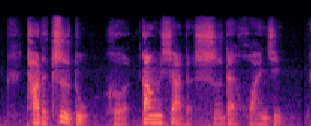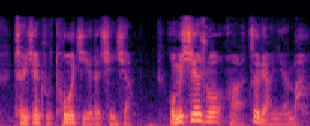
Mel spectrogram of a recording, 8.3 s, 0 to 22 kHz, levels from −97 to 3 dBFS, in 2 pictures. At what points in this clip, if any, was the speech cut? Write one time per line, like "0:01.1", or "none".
0:06.9

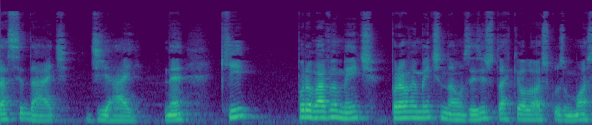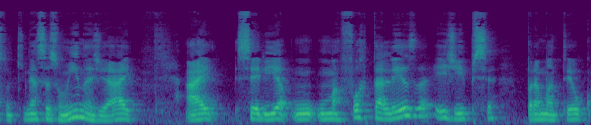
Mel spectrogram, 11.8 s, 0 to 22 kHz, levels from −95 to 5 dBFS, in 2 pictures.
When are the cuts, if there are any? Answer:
none

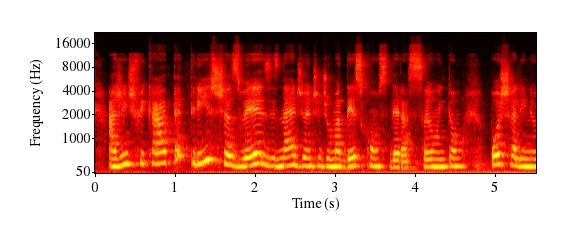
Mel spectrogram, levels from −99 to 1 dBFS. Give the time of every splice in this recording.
none

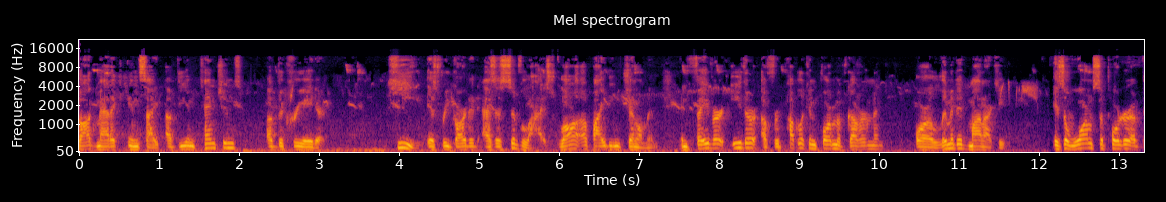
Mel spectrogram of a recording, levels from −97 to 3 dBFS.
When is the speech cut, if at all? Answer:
0:03.8
0:12.1

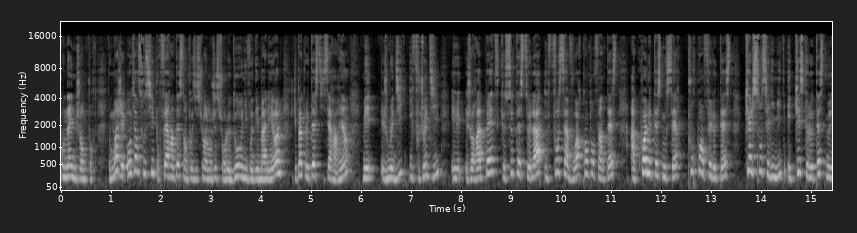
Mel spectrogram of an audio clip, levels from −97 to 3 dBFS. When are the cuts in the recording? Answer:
none

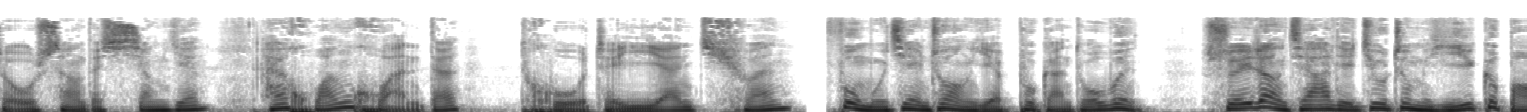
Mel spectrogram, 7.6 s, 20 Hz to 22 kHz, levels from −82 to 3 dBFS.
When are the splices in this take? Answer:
0:04.0

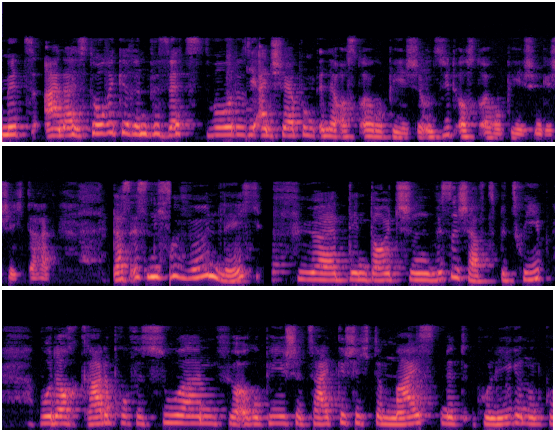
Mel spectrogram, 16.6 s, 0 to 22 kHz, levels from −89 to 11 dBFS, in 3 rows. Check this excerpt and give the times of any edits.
0:02.4
0:07.2

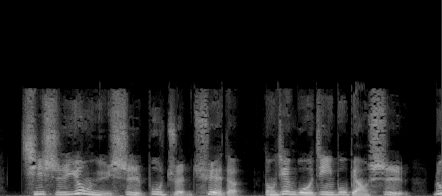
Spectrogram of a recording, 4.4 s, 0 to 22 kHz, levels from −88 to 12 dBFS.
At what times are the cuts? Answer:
0:02.5

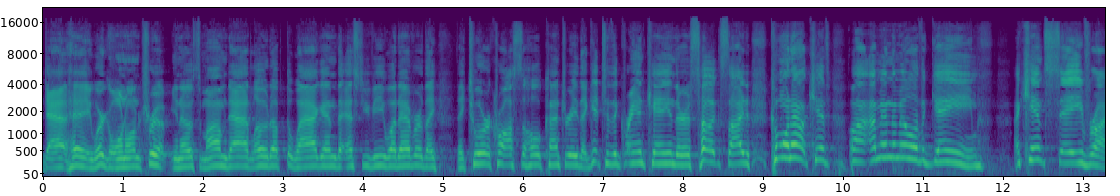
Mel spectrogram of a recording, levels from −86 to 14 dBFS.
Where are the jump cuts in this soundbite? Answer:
none

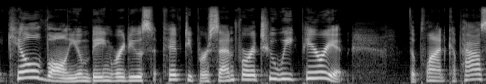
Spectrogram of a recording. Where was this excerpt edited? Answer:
none

